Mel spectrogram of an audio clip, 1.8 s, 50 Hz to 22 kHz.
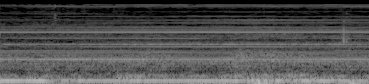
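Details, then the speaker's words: Fuel pump from a 1991 Suzuki Swift 1.6 AWD saloon, removed and run on a jump pack: steady low electric hum at constant pitch. It was seized before and now runs normally, though no fuel spurted out; a new pump is still being considered. "I just put it on the jump pack and it's working I was expecting a little bit of fuel just to spurt out"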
